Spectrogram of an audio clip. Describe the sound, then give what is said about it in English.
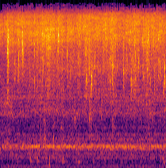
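Water runs steadily from a tap while greasy hands are washed at a sink. A loud, even rushing hiss holds for the whole stretch, with a faint steady hum underneath and no voices. “My hands are nice and greasy now, so let me wash those real quick.”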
